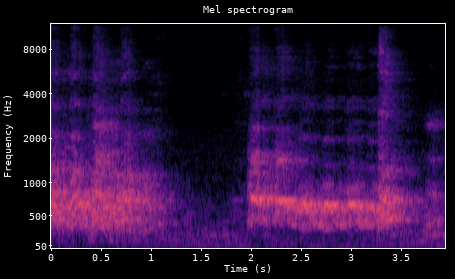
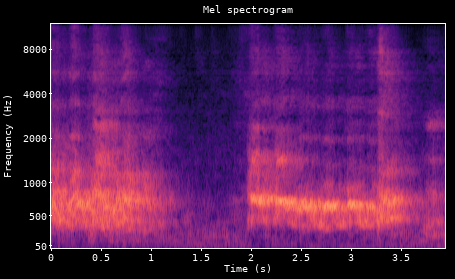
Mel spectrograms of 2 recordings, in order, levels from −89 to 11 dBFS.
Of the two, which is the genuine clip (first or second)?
first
